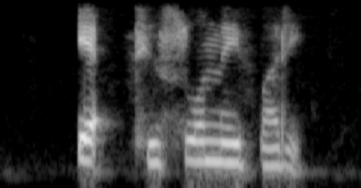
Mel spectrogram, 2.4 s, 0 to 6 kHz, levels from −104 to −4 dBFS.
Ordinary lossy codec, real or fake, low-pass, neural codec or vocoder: Opus, 64 kbps; real; 5.4 kHz; none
